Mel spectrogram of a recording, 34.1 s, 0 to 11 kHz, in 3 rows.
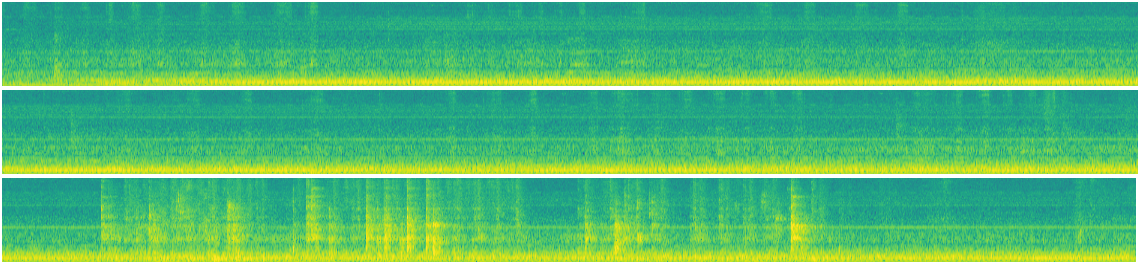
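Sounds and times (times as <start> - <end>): low electrical hum: 0.0 - 34.0.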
